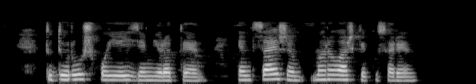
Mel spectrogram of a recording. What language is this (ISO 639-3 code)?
chm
